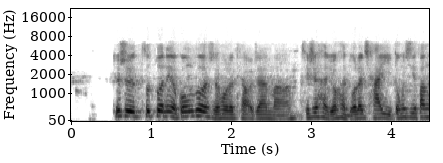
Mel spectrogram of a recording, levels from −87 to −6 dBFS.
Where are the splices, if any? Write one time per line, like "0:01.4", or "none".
0:02.9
